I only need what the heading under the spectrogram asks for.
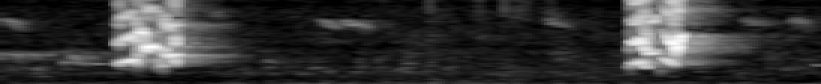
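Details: Lovebird luring call used to get other lovebirds calling: two shrill, scratchy chirp bursts about one and a half seconds apart, with low background hum.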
